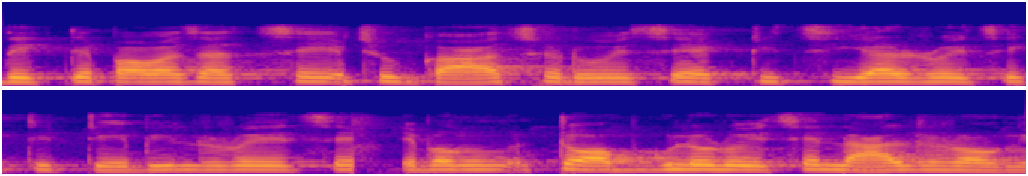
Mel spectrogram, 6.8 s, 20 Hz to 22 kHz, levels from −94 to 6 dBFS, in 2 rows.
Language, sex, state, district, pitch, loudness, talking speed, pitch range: Bengali, female, West Bengal, Kolkata, 180 Hz, -22 LUFS, 150 wpm, 170-185 Hz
